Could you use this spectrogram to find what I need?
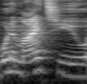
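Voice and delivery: ordinary delivery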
